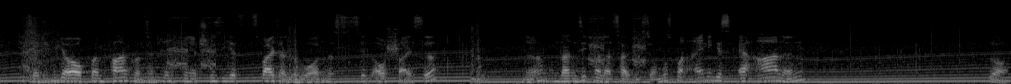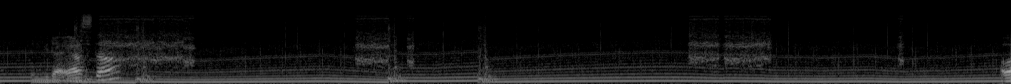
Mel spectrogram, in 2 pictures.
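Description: A game car engine drones steadily, rising and falling in pitch as it speeds up and shifts gears.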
